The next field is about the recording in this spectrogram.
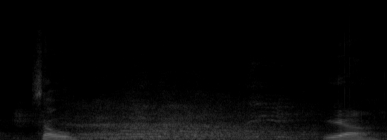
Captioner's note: audience laughing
